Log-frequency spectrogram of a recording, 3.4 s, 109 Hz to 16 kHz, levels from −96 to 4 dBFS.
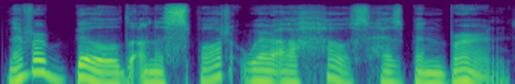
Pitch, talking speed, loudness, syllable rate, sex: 130 Hz, 190 wpm, -21 LUFS, 4.5 syllables/s, male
